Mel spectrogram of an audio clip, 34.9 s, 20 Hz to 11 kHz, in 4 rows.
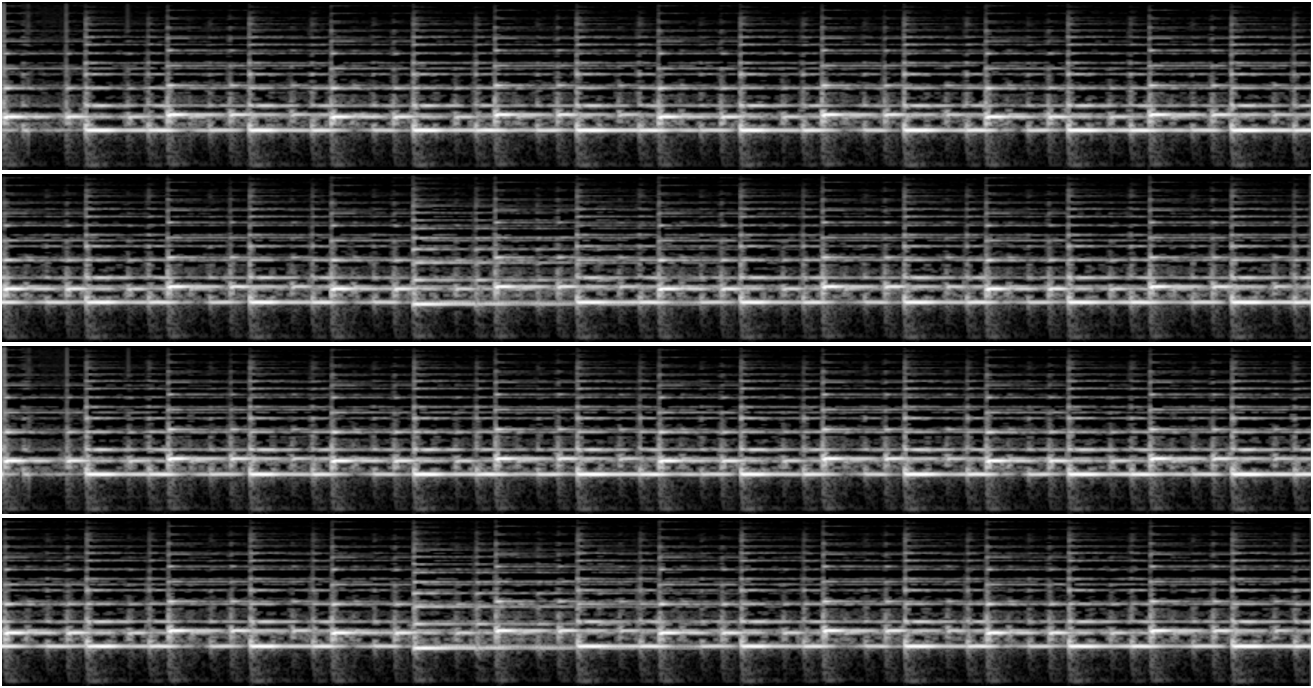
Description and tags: piano arp trap, 110 BPM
